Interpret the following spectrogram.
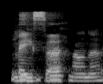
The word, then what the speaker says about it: Mesa: I don't know if it's pronounced Mesa or Misa. So, I'm just gonna Mesa. Mesa.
